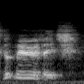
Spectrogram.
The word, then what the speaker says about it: Vukmirovic: It's Vukmirovic. I know I can beat that. All right, I think it's Vukmirovic. Close enough, it's Vukmirovic. Oh, it wasn't too bad.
